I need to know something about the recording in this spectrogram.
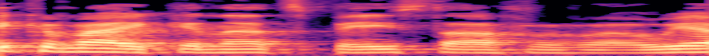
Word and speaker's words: Kveik: Yeah, I'd say Kveik, and that's based off of we have an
